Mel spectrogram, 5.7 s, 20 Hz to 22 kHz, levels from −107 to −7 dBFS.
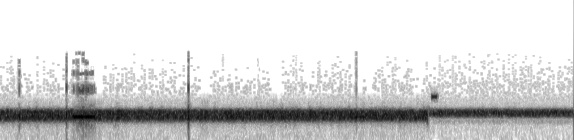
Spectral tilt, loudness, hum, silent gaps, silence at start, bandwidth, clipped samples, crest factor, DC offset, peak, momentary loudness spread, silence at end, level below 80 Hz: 0.5 dB/octave; -19 LUFS; none; none; 0 s; 4.7 kHz; under 0.1%; 14 dB; under 0.1%; -4 dBFS; 10 LU; 0 s; -76 dBFS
